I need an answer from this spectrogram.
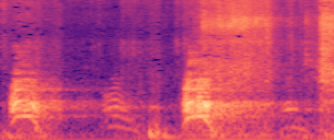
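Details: Oreo the dog at play lets out two sharp, arched barks about a second apart, with rich harmonics. A softer whimper-like sound falls between them.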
